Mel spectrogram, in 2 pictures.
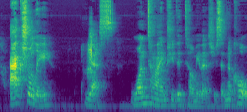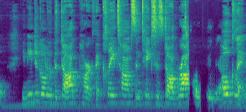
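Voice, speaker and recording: A woman talks at a moderate pace and medium pitch, with lively intonation and an animated tone. Her loudness swings widely, and room echo is audible. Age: 30s. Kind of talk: casual chat.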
